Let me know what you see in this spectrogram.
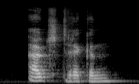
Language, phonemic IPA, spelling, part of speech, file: Dutch, /ˈœytstrɛkə(n)/, uitstrekken, verb, Nl-uitstrekken.ogg
- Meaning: to stretch out, to extend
